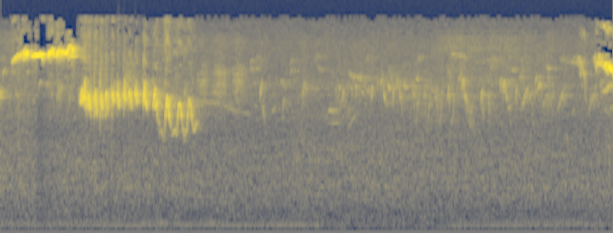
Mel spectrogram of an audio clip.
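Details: European robin song from the UK: a thin high note, then a fast rippling warbled trill dropping in pitch, followed by a long quiet pause with soft distant twitters and a low hum before another high note.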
